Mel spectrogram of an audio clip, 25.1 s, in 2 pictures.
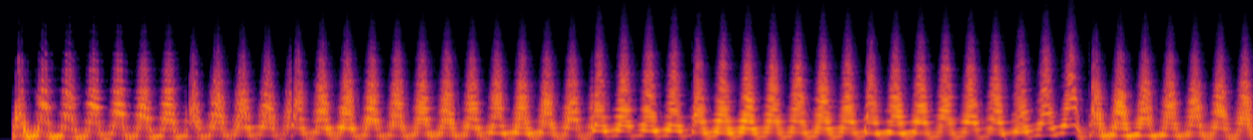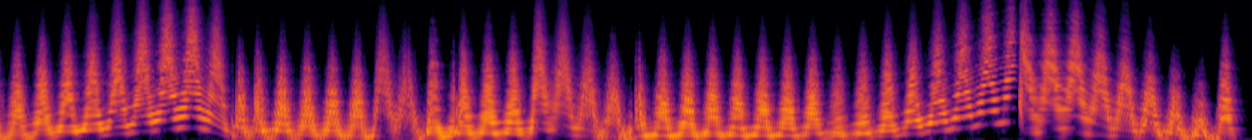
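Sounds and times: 
bass: 0.0s - 25.0s.

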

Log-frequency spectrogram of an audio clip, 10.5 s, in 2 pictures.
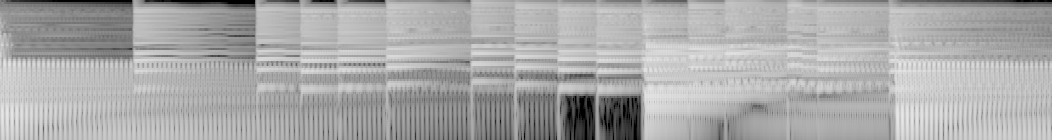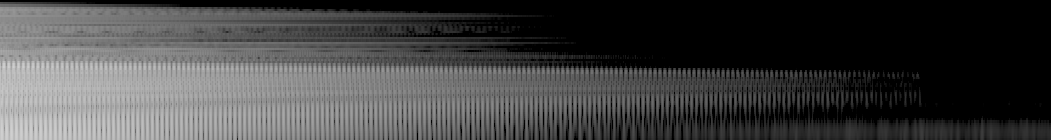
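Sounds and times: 
synth sitar: 0.0s - 6.9s.

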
